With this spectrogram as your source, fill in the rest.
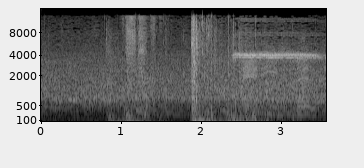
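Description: Football players collide hard in a tackle.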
